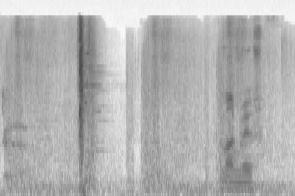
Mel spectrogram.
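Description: A weapon strikes with a fiery blast.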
